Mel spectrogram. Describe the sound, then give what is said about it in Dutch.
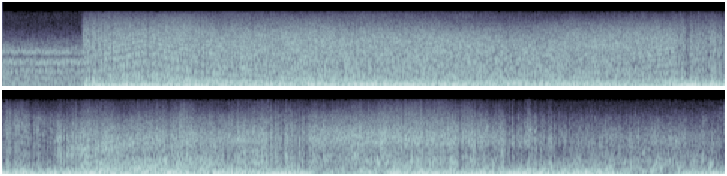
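A sudden, loud roar of water rushing in through opened airlock doors begins after a brief quiet moment and surges steadily for several seconds, a dense churning wash with brief dips in force, and no voices. “Het water stroomt naar binnen.”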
